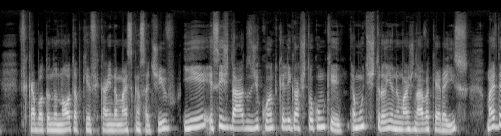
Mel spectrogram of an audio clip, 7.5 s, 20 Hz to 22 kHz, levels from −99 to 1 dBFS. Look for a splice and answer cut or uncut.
cut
